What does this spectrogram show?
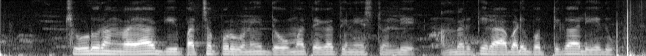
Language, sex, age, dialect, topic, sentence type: Telugu, male, 18-24, Telangana, agriculture, statement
